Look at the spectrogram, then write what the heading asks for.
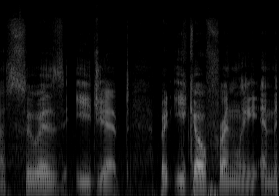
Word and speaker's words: Suez: That's why kind of like the whole sewage that's why that kind of like piqued my. It's like, well, Sewage. Not sewage. I can't pronounce it correctly. Suez, Egypt.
